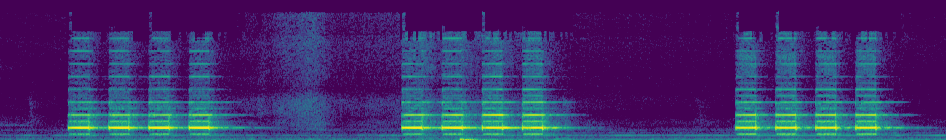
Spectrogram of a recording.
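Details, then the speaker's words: Coredy robot vacuum (similar to Eufy) with a solid red light: three rounds of four quick high beeps, its error code for a main brush that cannot turn. "today I just wanted to talk about um this kti um Robot vacuum cleaner that I have that is beeping four times and having a solid red"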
